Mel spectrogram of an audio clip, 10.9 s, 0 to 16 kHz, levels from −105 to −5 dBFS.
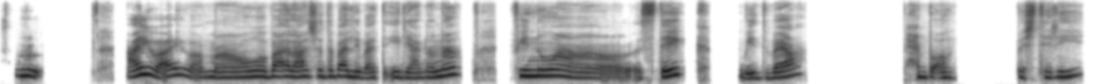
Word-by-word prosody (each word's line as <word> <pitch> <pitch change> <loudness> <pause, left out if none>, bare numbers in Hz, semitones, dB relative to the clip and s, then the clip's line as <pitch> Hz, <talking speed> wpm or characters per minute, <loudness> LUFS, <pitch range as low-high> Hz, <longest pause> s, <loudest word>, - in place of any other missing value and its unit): اهم. 260 -4 +1 0.9
أيوه، 295 +6 +4
أيوه، 270 -7 -3
ما 205 -1 -2
هو 225 +2 +2
بقى 235 +1 +2
العَشا 235 +2 0
ده 240 +1 -3
بقى 245 0 +2
اللي 225 -3 +1
يبقى 195 -1 -3
تقيل، 200 0 -6
يعني 195 +2 -3
أنا 275 +8 +3 0.5
في 250 -1 +2
نوع 255 +1 +5 0.8
Steak 270 +7 +3 0.3
بيتباع، 195 - 0 1.0
باحبه 215 -2 -4
أوي، 200 -1 -5 0.6
باشتريه، 215 - -2
225 Hz, 115 wpm, -20 LUFS, 205-250 Hz, 1.0 s, نوع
